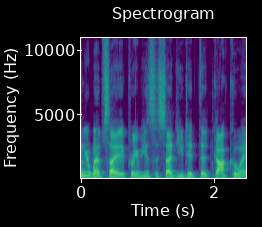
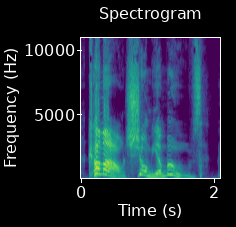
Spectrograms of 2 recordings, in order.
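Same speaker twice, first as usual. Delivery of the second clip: over-the-top, loud, belted, swooping hero voice; 7 semitones higher, 6 dB louder than usual. Showing someone who has never heard the game character, in an over-the-top Captain Falcon voice. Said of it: "It's a very over-the-top voice".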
